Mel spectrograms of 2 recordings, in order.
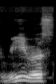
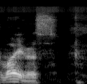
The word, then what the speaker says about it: V/RUS: And yes, we decided to pronounce it RUS, not virus.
